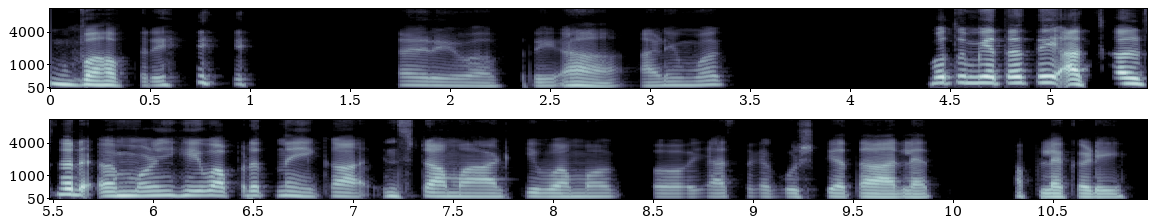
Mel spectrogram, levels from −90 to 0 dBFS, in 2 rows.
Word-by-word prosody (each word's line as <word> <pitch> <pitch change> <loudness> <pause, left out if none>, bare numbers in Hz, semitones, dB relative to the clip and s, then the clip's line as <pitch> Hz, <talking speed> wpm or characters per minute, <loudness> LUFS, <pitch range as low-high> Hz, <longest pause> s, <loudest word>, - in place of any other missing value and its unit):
बापरे! 165 -3 +2 1.2
अरे 155 -3 -7
बापरे! 130 +1 -10
हां. 140 -4 -2 0.2
आणि 145 +2 -7
मग? 165 +3 -6 1.1
मग 245 - +6
तुम्ही 255 -1 +6
आता 250 +1 +6
ते 260 - +8
आजकाल 225 +1 +6
जर 230 - +5
मुळे 180 +1 +2
हे 185 +1 -1
वापरत 185 0 0
नाही 175 -4 -3
का 160 -2 0 0.2
Instamart 150 -2 -2
किंवा 145 -2 -3
मग 145 0 -6 0.5
या 140 - -6
सगळ्या 140 0 -15
गोष्टी 140 +1 -7
आता 135 -1 +1
आल्यात 130 0 -2 0.4
आपल्याकडे? 135 -1 -1
150 Hz, 140 wpm, -23 LUFS, 140-180 Hz, 1.2 s, ते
